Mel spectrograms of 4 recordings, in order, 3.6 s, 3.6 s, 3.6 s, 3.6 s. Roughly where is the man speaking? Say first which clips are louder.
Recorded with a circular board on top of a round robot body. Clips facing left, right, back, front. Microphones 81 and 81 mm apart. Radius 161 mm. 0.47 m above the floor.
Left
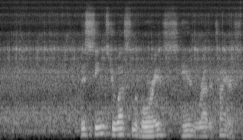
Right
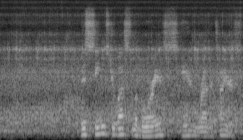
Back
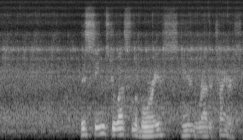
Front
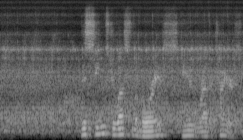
Left 4 dB, back 9 dB; behind left.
